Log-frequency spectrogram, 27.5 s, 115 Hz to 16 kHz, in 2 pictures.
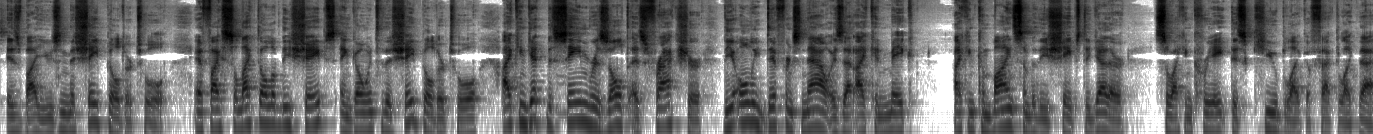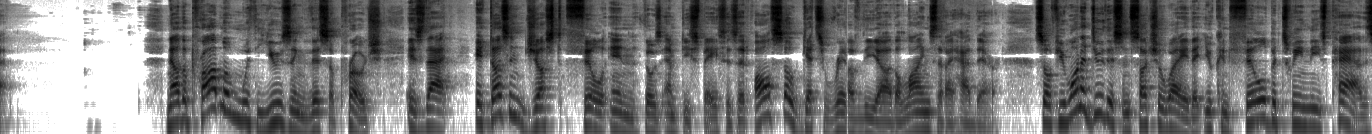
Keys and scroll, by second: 24.1 super+z.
